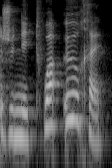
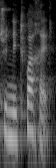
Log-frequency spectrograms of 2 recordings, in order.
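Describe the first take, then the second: First: The e before the ending is pronounced aloud. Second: The e before the ending is left silent. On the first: The speaker calls it wrong. "je ne dirai pas" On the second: The speaker calls it right. "Je dirais"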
